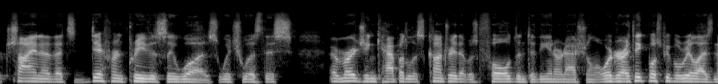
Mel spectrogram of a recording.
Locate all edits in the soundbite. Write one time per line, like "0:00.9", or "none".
0:01.3
0:02.6
0:04.8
